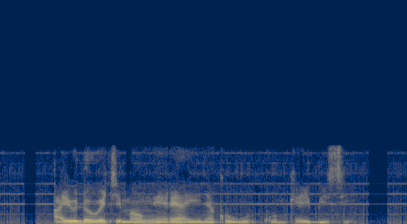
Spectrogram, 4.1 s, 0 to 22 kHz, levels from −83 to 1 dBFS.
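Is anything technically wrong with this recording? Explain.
Yes, two problems run through the whole clip.

First, computer activity noise: a buzzy whine pulsing at roughly a kilohertz, sitting about 20 dB under the speech. Processor or graphics load is shifting the audio circuit's shared ground, so the buzz follows the machine, not the talking.

Second, Speex codec damage, plainly audible throughout. The speech sounds hoarse and grainy because this CELP codec has few bits for the excitation. The rate points to a mid setting around 17 kbps. Nothing survives above 7.7 kHz, and the top band sounds like shaped noise.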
